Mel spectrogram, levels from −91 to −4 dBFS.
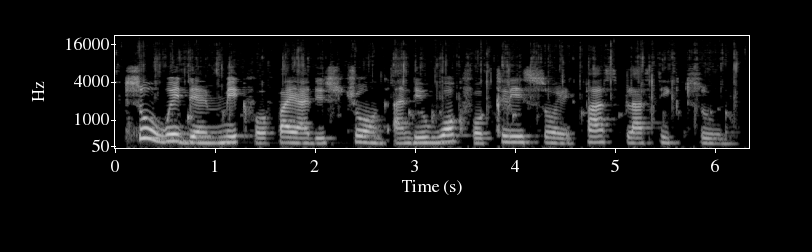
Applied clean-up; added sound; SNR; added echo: classical method spectral subtraction.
